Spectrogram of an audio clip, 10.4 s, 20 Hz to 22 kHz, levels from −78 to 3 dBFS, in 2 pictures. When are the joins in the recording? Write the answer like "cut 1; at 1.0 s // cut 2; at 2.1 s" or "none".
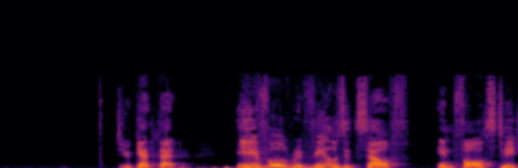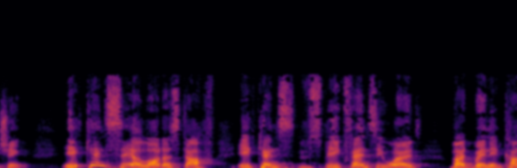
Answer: none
